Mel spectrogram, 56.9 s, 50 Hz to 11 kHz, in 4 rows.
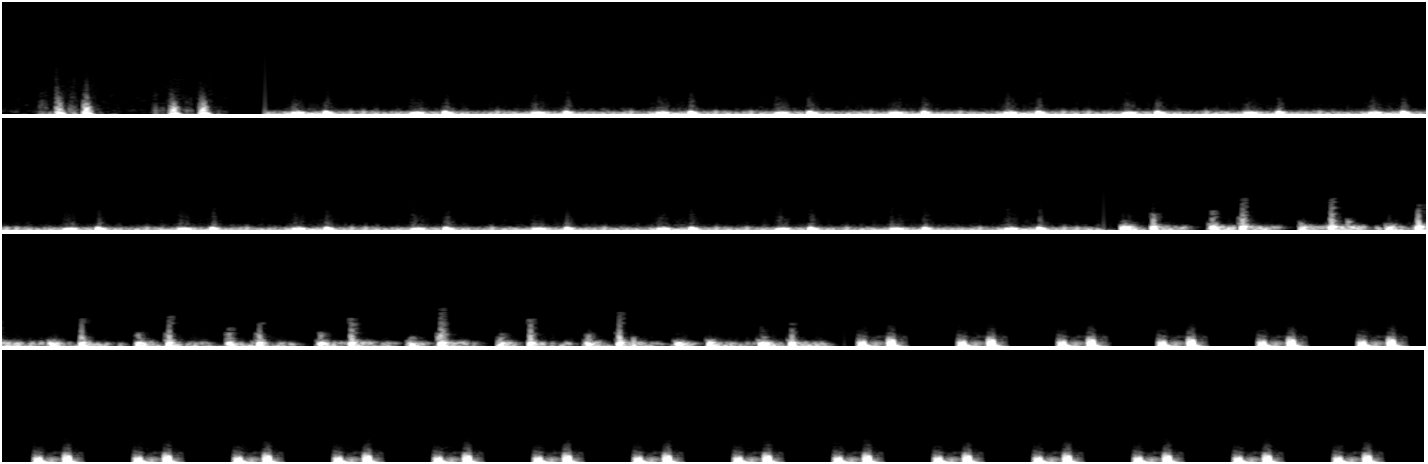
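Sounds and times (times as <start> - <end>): heartbeat thumping: 0.6 - 1.0, 1.7 - 2.2, 2.9 - 3.4, 5.4 - 5.8, 6.6 - 7.0, 7.8 - 8.2, 8.9 - 9.4, 10.0 - 10.5, 11.2 - 11.7, 12.5 - 12.9, 13.7 - 14.2, 14.9 - 15.4, 16.0 - 16.5, 17.2 - 17.6, 18.4 - 18.8, 19.6 - 20.0, 20.8 - 21.3, 22.0 - 22.5, 23.2 - 23.6, 24.3 - 36.8
low rumble: 2.7 - 36.8.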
